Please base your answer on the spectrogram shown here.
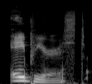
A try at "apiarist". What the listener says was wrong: I think you're saying a purist. It sounds like you're saying 2 words.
